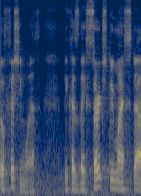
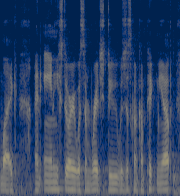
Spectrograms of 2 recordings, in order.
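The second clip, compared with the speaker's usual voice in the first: normal talking voice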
